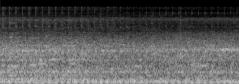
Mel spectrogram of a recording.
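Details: Honda Beat FI scooter after the ECU starter wiring jumper fix for a harsh starter with a weakish battery: smooth, steady idle with an even low rumble, no stumbling or rattles; engine running fine after starting.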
